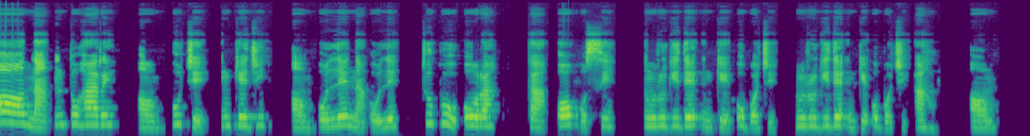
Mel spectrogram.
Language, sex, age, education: Igbo, female, 15-29, tertiary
